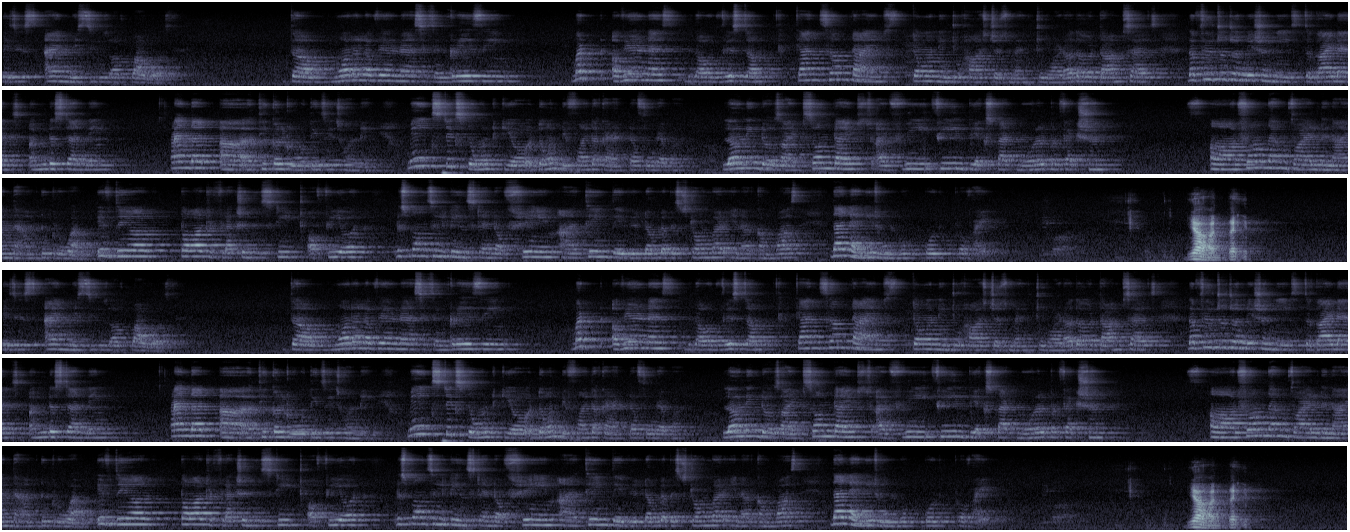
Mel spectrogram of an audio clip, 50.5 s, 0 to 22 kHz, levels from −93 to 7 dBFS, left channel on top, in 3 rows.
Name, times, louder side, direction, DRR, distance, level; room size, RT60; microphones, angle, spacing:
voice 1, 0.0-2.0 3.6-6.3 7.1-9.6 9.9-11.1 11.4-18.2 18.9-25.3 25.8-30.7 31.9-35.6 35.9-38.1 38.5-46.0, equal, 10° right, -2 dB, 1.8 m, -39 dB
voice 2, 48.5-49.2, left 4 dB, 20° left, 16 dB, 0.4 m, -25 dB
12.0 x 8.7 x 9.4 m, 1.2 s
head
